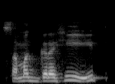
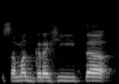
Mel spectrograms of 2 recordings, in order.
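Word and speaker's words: समग्रहीत्: One point to note in this shloka is when we say samagrahit, this is just a half takara. So most of the times what will happen is we will be unknowingly pronouncing it as samagrahita, like we will be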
